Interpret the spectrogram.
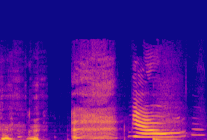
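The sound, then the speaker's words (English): A person's voice imitates a cat's meow: short vocal bursts and a breathy sound, then a loud, drawn-out tonal meow that falls in pitch and fades. “Is it intimate? meow.”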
